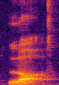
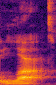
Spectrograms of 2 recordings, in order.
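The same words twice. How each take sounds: First: The vowel is a short rounded oh. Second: The vowel is open, back and unrounded. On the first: "a bit more forward and rounder" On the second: "it's a back open I sound"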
